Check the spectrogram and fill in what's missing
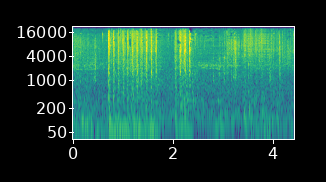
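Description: Rapid bursts of weapon gunfire ring out in Helldivers 2, loud sharp volleys in quick succession with a noisy battle din between them, and the shots thin out toward the end.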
